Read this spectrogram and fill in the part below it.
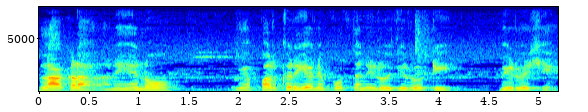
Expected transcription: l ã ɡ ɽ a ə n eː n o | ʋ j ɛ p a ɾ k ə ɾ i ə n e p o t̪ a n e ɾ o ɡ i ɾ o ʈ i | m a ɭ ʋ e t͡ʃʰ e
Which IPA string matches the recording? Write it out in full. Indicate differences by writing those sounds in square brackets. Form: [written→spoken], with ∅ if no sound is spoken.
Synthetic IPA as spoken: l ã [ɡ→k] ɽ a ə n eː n o | ʋ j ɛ p a ɾ k ə ɾ i ə n e p o t̪ a n [e→i] ɾ o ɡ i ɾ o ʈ i | m [a→e] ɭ ʋ e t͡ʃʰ e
